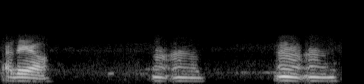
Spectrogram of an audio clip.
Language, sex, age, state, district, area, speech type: Malayalam, female, 30-45, Kerala, Kottayam, urban, conversation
